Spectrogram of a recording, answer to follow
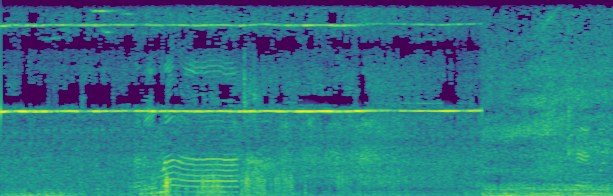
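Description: Street traffic: a steady rumble of passing cars and trucks, with a brief pitched squeal that rises and then holds for under a second, about a second and a half in. Near the end the sound changes abruptly to a windier mix.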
